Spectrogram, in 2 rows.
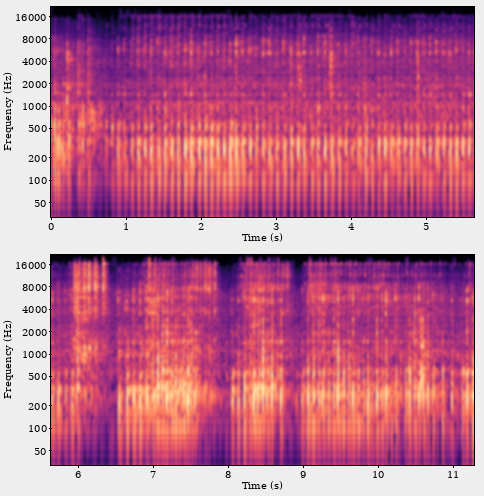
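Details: Honda TRX350 ATV single-cylinder after carburetor cleaning, won't rev up: idle pops unevenly, stumbles and dips instead of picking up; owner suspects valves need adjustment or too little back pressure for the carb slide to lift.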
